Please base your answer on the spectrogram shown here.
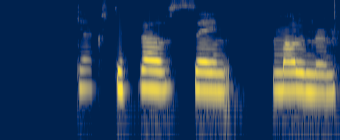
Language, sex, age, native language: Icelandic, female, 10, Icelandic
